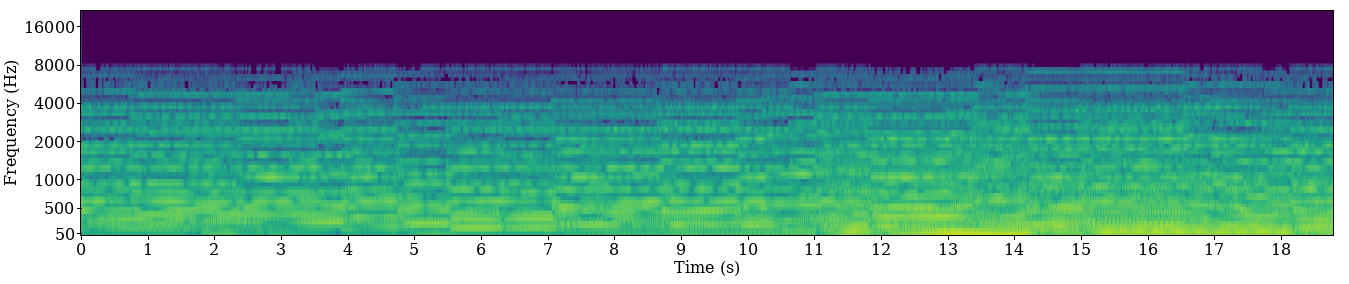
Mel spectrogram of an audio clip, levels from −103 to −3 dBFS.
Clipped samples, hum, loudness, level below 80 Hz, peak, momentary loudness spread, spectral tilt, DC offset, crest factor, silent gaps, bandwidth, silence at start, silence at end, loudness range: under 0.1%; none; -22 LUFS; -26 dBFS; -6 dBFS; 7 LU; -7.5 dB/octave; under 0.1%; 16 dB; none; 8 kHz; 0 s; 0 s; 6 LU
